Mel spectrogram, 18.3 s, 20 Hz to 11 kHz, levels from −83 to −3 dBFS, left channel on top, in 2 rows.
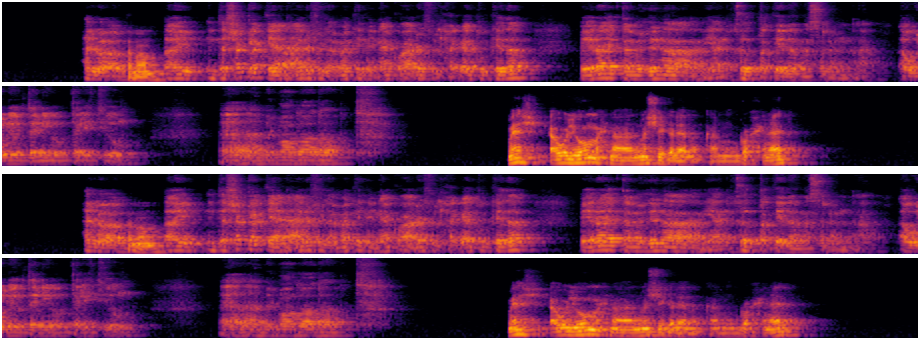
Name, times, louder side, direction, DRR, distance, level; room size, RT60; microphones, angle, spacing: voice 1, 0.8-1.2 1.6-8.7 9.0-10.4 10.8-11.0 11.3-13.0, left 1 dB, 30° left, -4 dB, 0.9 m, -30 dB
voice 2, 14.2-17.1, left 2 dB, 60° left, 8 dB, 0.4 m, -22 dB
6.2 x 2.9 x 2.7 m, 0.69 s
head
